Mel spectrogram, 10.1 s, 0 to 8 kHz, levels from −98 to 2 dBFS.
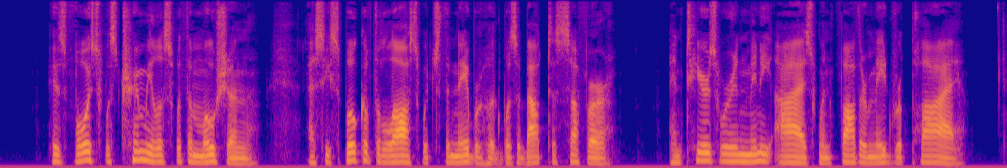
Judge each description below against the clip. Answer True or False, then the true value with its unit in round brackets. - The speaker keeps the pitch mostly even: False (3.4 semitones)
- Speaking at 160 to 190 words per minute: True (175 wpm)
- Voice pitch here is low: True (110 Hz)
